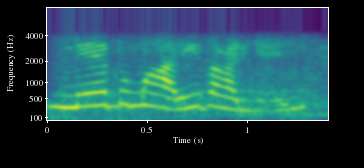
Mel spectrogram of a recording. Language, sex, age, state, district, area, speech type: Dogri, female, 18-30, Jammu and Kashmir, Jammu, rural, conversation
